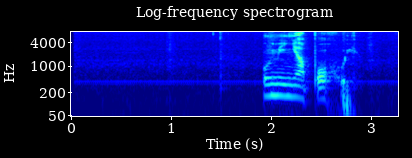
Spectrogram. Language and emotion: Russian, neutral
